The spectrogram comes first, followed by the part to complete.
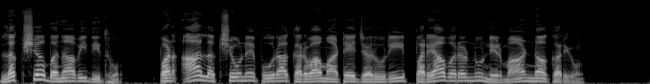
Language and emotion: Gujarati, neutral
